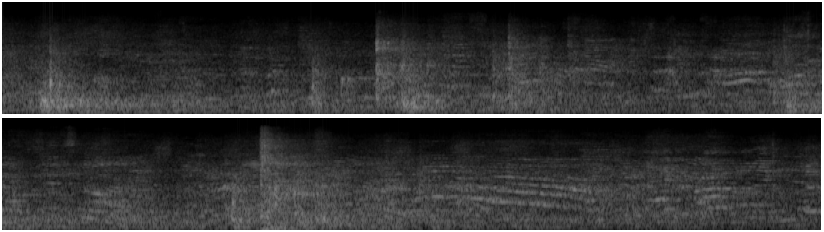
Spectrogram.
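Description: Candlepin bowling alley ambience: a bed of background chatter broken by sharp knocks of balls and pins, three in all, the loudest about five seconds in.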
